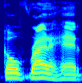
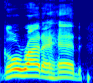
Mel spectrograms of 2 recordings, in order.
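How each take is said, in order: First: Said in the usual way. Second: Second Go right ahead punched louder and higher; louder repeat. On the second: Real, not acted. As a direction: say it again, bigger and bolder.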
